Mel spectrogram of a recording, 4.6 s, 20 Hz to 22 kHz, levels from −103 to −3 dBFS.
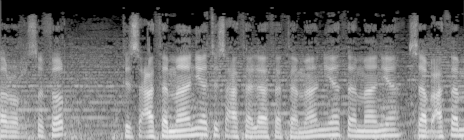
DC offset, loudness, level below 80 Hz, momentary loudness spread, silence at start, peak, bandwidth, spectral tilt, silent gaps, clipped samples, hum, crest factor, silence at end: under 0.1%; -17 LUFS; -44 dBFS; 9 LU; 0 s; -2 dBFS; 15 kHz; -5.5 dB/octave; none; under 0.1%; none; 16 dB; 0 s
